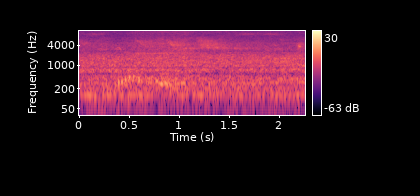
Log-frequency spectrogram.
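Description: Birds calling: repeated short, high, falling chirps, with a lower call around half a second in, over a steady background hum.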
